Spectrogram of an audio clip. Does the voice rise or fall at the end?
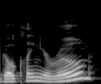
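rises. The voice rises at the end.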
